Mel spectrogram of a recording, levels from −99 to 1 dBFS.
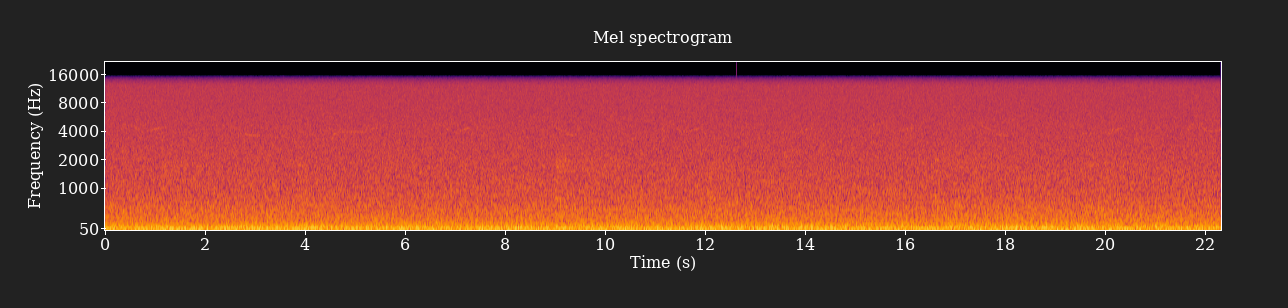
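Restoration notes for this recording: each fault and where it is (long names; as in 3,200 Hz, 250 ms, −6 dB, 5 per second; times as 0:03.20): mains hum 60 Hz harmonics 8 −21 dBFS
0:12.64: click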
